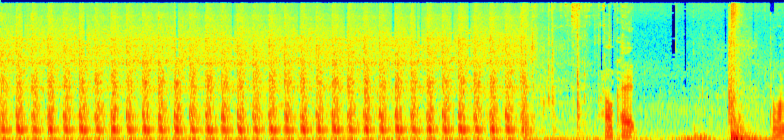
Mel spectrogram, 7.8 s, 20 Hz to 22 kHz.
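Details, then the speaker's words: 1987 VW T3 camper with AHU TDI engine after new fuel pump fitted, pump completely dry: slow even cranking about 1.5 beats per second with no firing; cranks, won't start. "i think injectors a bit more cranking needed there i think i'm getting a bit out of that one i think but we'll go a bit more obviously the pump is completely dry"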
